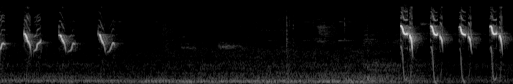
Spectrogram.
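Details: Prinia, called prenjak lumut or lancur, recorded for training cage birds: three sharp, high, downslurred chips at the start, a quiet pause with low background rumble, then a fast run of four similar piercing notes.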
